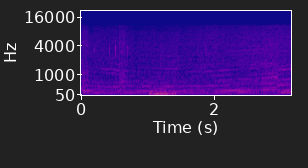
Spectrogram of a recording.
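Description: A Formula 1 car engine from the video game F1 2020 drones steadily as the car drives slowly toward the pit lane in Bahrain, with slight shifts in pitch and a brief rise in revs, and no talking.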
